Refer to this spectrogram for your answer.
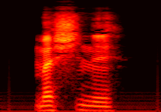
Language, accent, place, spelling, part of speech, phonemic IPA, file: French, France, Lyon, machiner, verb, /ma.ʃi.ne/, LL-Q150 (fra)-machiner.wav
- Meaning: 1. to equip with machines 2. to machinate 3. to scheme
